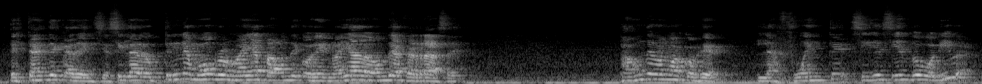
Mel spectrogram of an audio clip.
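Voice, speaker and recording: A man hosting an opinionated political conversation, speaking emphatically with repetition and rhetorical questions. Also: on the high side. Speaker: host of a history and politics programme. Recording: roomy, distant microphone, background noise.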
